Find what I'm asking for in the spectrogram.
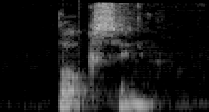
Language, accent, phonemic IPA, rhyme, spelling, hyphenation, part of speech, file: English, Southern England, /ˈbɒksɪŋ/, -ɒksɪŋ, boxing, box‧ing, verb / noun, LL-Q1860 (eng)-boxing.wav
- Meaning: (verb) present participle and gerund of box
